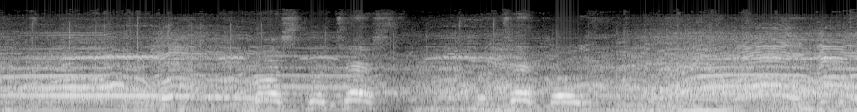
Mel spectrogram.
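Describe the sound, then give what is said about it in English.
A large crowd at a rally across the street from the United Nations, waving Israeli flags and holding posters of captives, voices disapproval after Congressman Gerald Nadler says the U.S. should press for humanitarian aid for the Palestinians: a dense, sustained roar of many overlapping voices with shouts and jeers rising and falling, loud throughout. “Congressman Gerald Nadler echoed the words to bring them home, but then he said the U.S. should press for humanitarian aid for the Palestinians, and the crowd disapproved.”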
